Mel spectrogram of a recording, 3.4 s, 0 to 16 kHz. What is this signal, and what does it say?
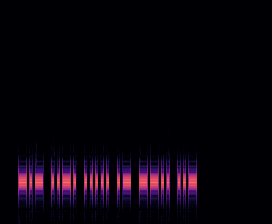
Morse code, heard as a keyed tone, about 36 wpm, 700 Hz. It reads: KF5AZU
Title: USA Call Signs - 6 Characters - Repeated 2x - 35wpm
